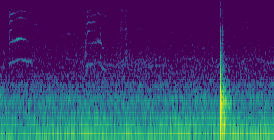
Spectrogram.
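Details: One clear high kitten meow at the start, then a fainter second cry, followed by quiet hum and a single sharp knock.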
